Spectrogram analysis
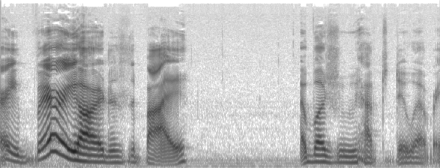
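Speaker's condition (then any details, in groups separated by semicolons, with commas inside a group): Friedreich ataxia, severe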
